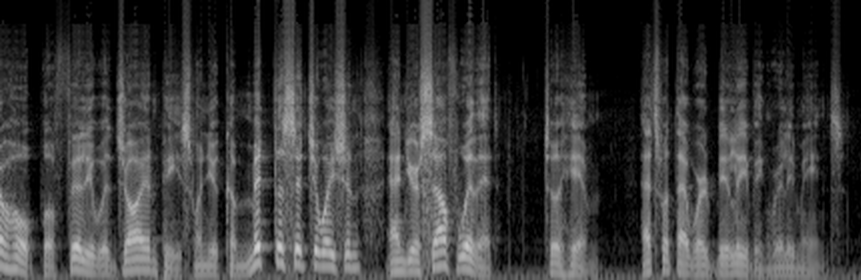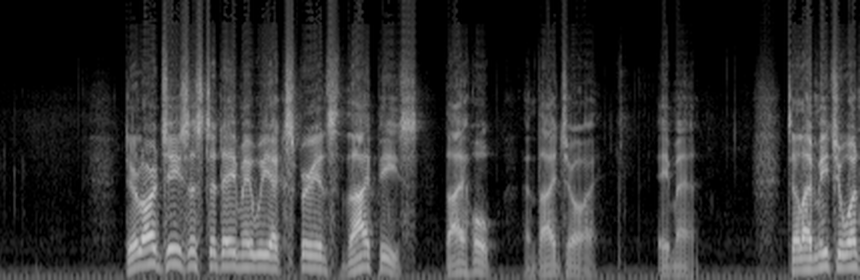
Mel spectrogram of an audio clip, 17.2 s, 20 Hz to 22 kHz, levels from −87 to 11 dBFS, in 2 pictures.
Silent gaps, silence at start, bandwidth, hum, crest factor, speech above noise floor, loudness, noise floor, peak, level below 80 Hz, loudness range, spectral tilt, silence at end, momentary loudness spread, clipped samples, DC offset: none; 0 s; over 20 kHz; none; 18 dB; 33 dB; -20 LUFS; -54 dBFS; -4 dBFS; -50 dBFS; 10 LU; -3 dB/octave; 0 s; 17 LU; under 0.1%; under 0.1%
